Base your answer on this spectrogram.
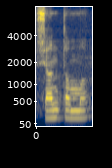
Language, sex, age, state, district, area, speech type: Kannada, female, 18-30, Karnataka, Kolar, rural, spontaneous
